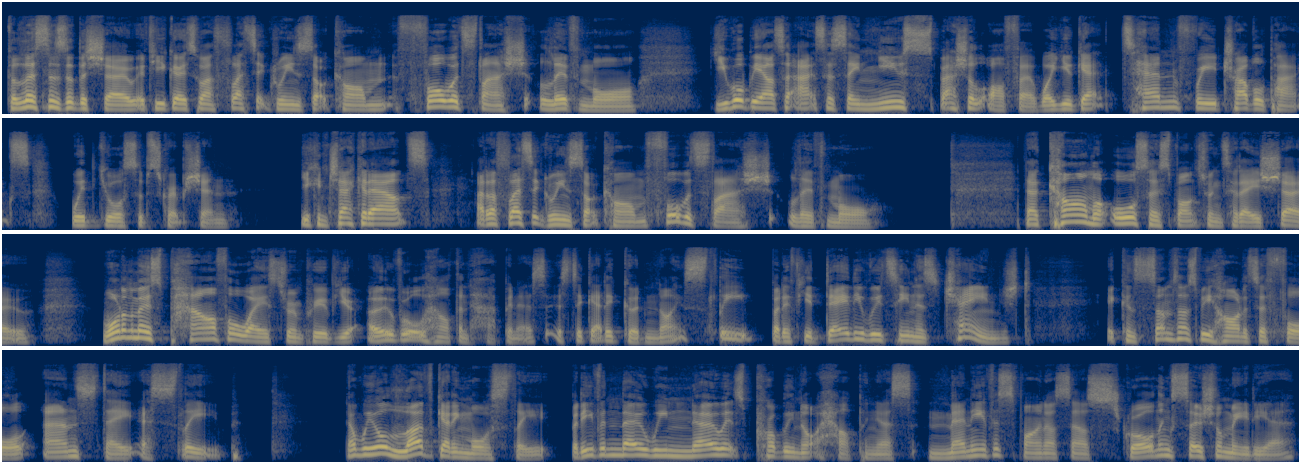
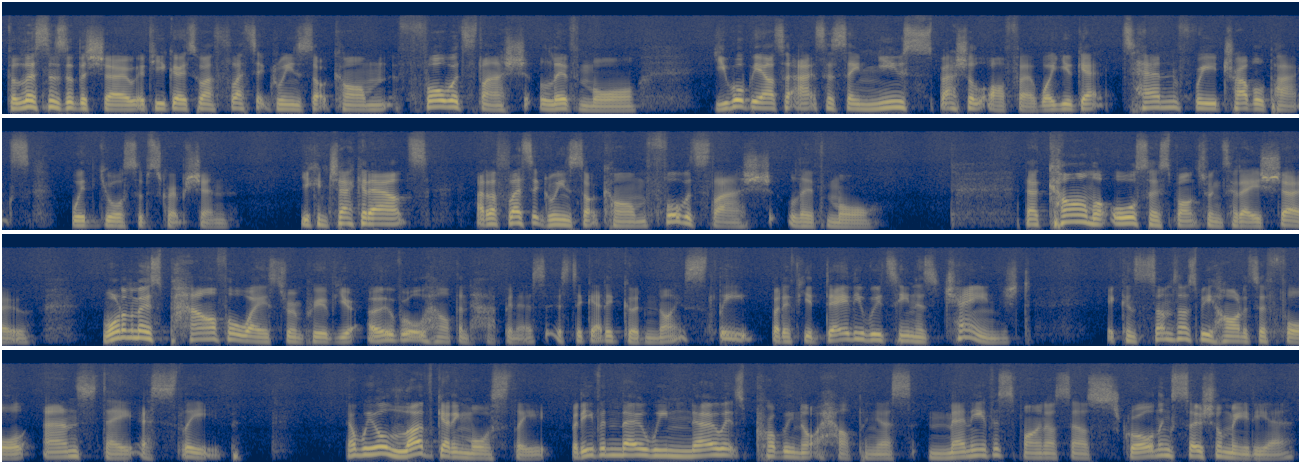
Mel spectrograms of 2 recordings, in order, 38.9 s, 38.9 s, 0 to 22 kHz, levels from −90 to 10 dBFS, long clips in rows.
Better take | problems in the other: first | hiss; faint; throughout; 25 dB below the speech

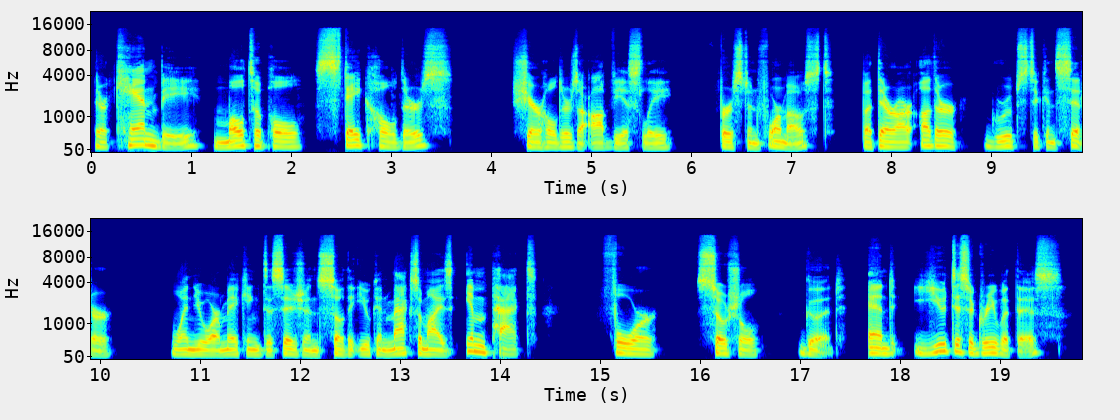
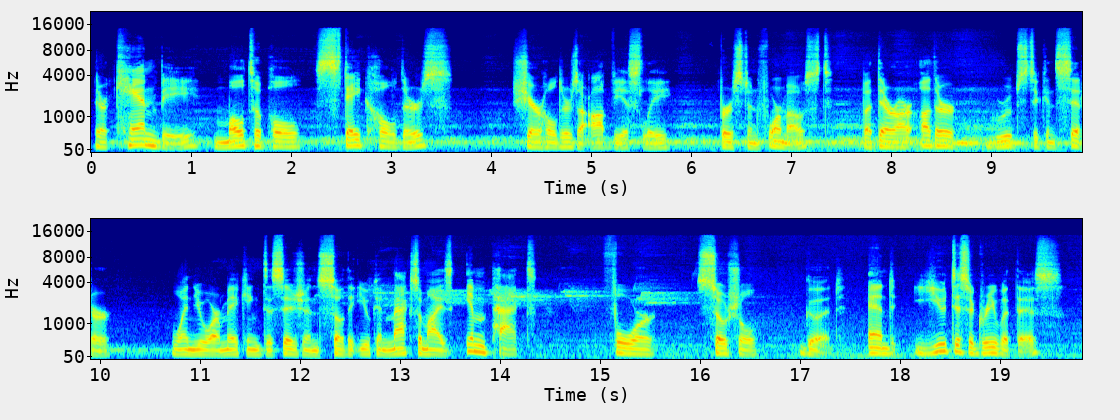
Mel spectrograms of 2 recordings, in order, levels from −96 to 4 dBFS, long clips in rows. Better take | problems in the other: first | animal sounds; noticeable; throughout; 15 dB below the speech

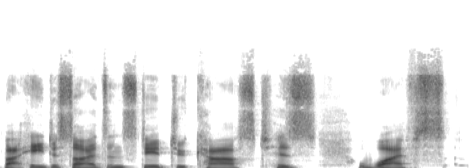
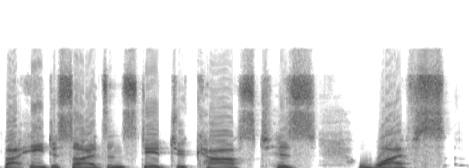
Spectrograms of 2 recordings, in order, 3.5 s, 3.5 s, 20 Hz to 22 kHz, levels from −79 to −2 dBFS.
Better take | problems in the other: first | distortion; heavy; 6 dB below the speech

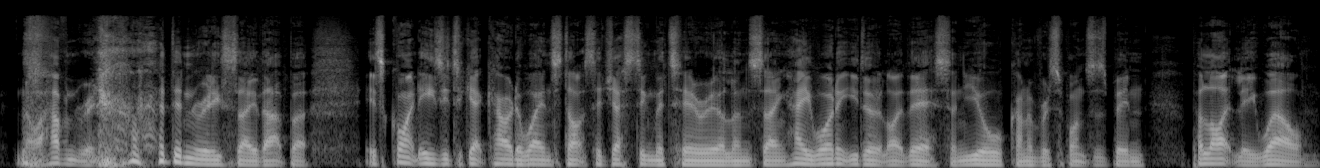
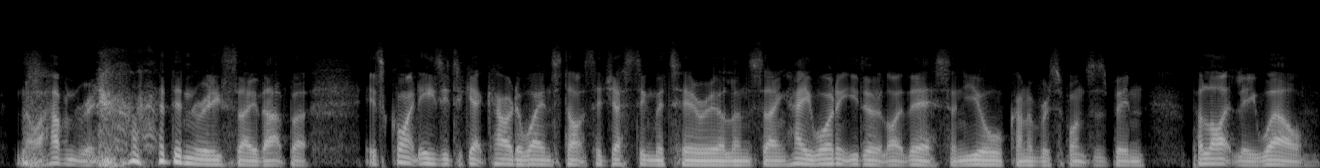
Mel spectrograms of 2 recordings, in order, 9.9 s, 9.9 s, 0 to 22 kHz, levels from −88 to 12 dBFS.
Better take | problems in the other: first | muffled; very; fading above 2 kHz

